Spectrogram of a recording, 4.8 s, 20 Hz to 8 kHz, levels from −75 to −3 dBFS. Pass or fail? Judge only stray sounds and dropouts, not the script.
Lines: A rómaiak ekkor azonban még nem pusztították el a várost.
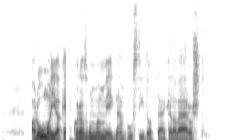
fail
